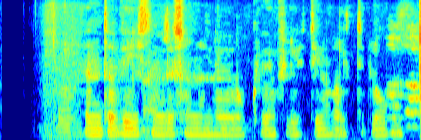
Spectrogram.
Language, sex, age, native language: Icelandic, other, 60-69, Icelandic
